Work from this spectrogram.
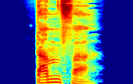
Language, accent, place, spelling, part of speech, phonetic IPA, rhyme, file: German, Germany, Berlin, Dampfer, noun, [ˈdamp͡fɐ], -amp͡fɐ, De-Dampfer.ogg
- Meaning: steamer (steamboat, steamship)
